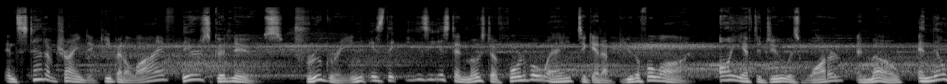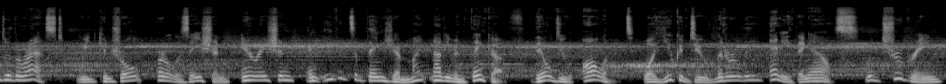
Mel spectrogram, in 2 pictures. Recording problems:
echo of what is said; strong; throughout; 200 ms later, 8 dB below the speech

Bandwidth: 15 kHz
